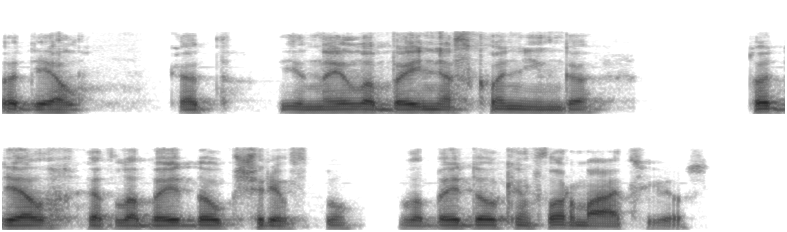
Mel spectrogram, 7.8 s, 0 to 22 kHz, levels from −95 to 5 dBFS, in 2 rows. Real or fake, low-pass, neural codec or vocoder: fake; 7.2 kHz; codec, 16 kHz, 8 kbps, FunCodec, trained on LibriTTS, 25 frames a second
